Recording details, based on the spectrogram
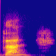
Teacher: And then we have the sound, as in then. It is a voiced consonant. You can feel the vibration. It's fricative and dental also. Similar to sound, we use both of our teeth to make this sound.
